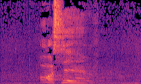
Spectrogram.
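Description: A young man groans loudly in disgust.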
